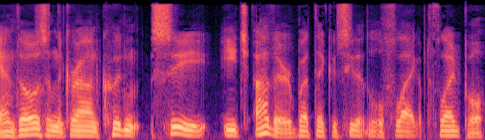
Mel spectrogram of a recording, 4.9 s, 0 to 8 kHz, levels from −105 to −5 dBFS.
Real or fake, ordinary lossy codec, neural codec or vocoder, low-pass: fake; AAC, 32 kbps; codec, 16 kHz, 4 kbps, X-Codec, WavLM features, trained on Multilingual LibriSpeech; 7.2 kHz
